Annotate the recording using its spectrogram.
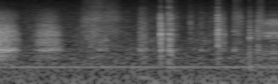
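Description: A hand brushing softly over a paper page of an art journal, with a few faint clicks in the second half.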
